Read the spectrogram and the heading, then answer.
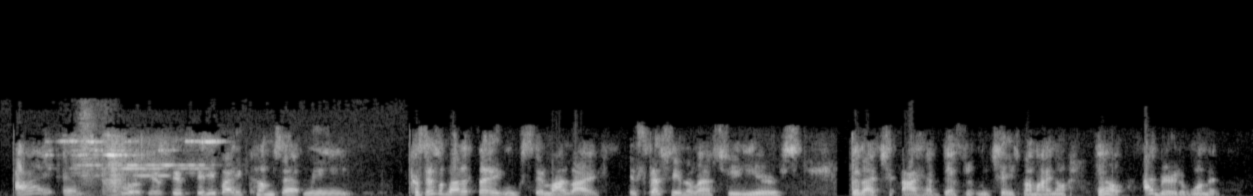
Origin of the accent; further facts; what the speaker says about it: Los Angeles, California, United States; LA is a transient transplant city. I mean, just the fact that I'm second generation, Angelino, that's huge.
